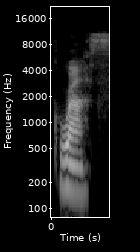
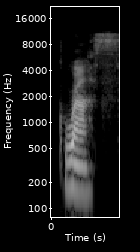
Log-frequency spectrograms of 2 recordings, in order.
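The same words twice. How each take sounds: First: The vowel is short, in a northern English accent. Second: The same.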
